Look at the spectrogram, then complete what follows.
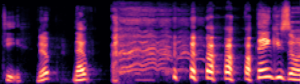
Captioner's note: laughs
